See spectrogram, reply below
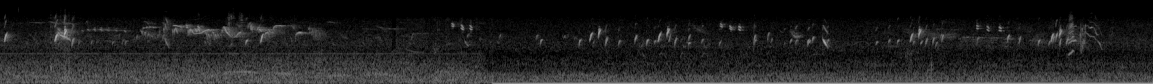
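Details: European goldfinch singing outdoors in nature, 2021: lively chirps and twitters at first, then scattered high tweets continue as the background hiss suddenly grows louder midway.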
